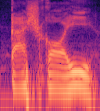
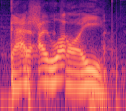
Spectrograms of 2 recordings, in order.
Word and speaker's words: Ghashghai: So I'll say it the correct Persian way. It is Ghashghai. Wow. Ghashghai.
